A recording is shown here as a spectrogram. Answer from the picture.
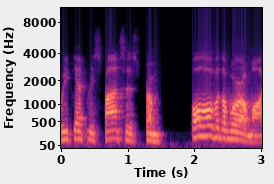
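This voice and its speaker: A man's medium-pitched voice in a New York accent at a fairly slow pace. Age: 80s+. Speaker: retired firefighter and author. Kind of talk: casual chat. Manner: loud.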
